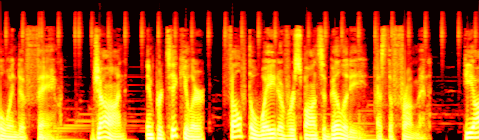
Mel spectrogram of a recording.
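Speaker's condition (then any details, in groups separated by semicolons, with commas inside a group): No condition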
